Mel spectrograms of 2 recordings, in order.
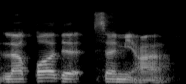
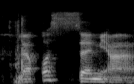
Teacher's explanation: Tapi bagi bacaan Hamzah dibaca dengan idghamkan dal dalam sin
